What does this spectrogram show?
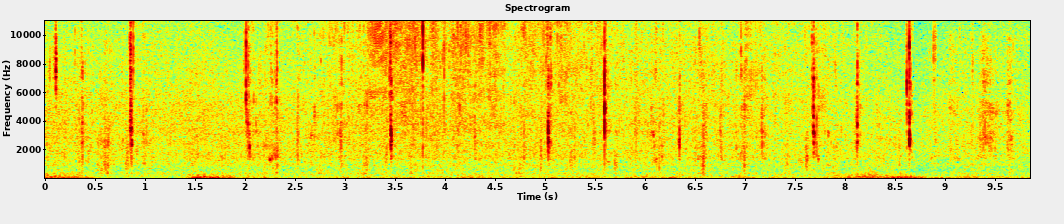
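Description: A person chewing crunchy food, with scattered sharp crunching clicks, while wind buffets the microphone in low gusts about a second and a half in and again near the end.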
